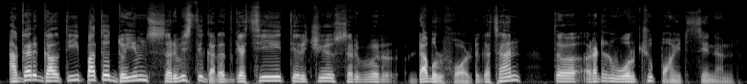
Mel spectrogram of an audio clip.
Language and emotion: Kashmiri, neutral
